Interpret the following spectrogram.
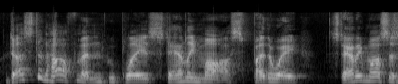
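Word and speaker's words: Motss: Hoffman who plays Stanley Moss by the way an Moss's name is spelled m o TSS but the t is silent I don't know why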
